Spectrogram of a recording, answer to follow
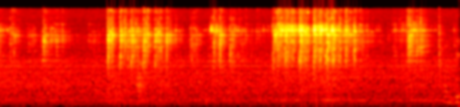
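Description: Hollow plastic cat toy ball with a rattle inside, rattling in about five short bursts as it is shaken and rolled, the longest and loudest about four seconds in.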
